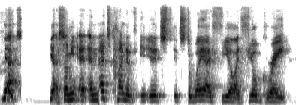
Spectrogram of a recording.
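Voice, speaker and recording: A man with a high voice speaks at a moderate pace with lively intonation. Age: 60s. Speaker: doctor. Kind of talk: interview. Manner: animated.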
